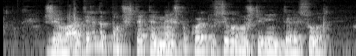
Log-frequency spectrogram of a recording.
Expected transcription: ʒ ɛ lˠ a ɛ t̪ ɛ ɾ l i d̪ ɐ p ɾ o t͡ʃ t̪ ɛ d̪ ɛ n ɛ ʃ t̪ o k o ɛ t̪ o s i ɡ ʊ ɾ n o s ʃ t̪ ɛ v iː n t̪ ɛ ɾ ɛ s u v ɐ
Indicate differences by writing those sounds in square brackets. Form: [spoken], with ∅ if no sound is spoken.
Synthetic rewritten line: ʒ ɛ lˠ a ɛ t̪ ɛ [∅] l i d̪ ɐ p ɾ o t͡ʃ t̪ ɛ [t̪] ɛ n ɛ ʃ t̪ o k o ɛ t̪ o s i ɡ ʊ ɾ n o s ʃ t̪ ɛ v iː n t̪ ɛ ɾ ɛ s u v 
